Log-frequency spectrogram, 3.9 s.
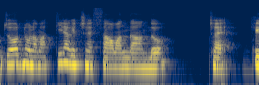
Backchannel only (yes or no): yes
